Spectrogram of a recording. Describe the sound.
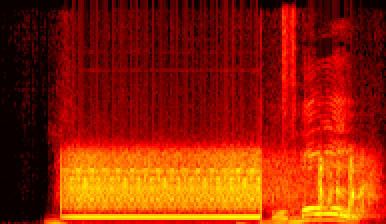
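A single long, steady telephone ringing tone, buzzy and unbroken for about a second and a half, stops abruptly as a voice answers; the call is to Patrick Balkany's phone in his prison cell at La Santé.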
